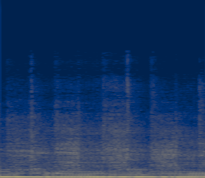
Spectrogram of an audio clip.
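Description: Electronic dance music mixed from a DJ laptop running Traktor Scratch Pro, with a steady beat under a long held bass note.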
